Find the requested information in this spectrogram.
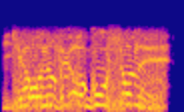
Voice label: voice message gunlayer contused, crew tanks polish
